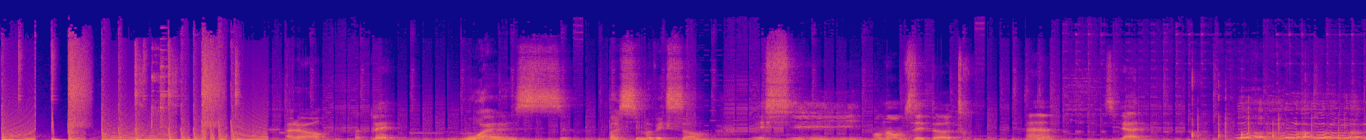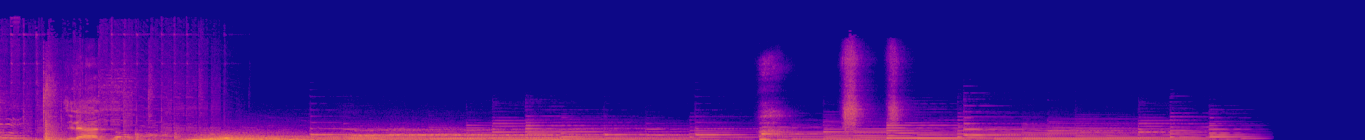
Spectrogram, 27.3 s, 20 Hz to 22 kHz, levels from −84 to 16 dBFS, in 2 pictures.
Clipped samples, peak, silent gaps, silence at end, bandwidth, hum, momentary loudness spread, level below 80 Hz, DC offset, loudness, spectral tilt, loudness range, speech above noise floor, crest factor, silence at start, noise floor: under 0.1%; -2 dBFS; none; 1.05 s; 19 kHz; none; 15 LU; -28 dBFS; under 0.1%; -20 LUFS; -4.5 dB/octave; 10 LU; over 70 dB; 18 dB; 0 s; under -90 dBFS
